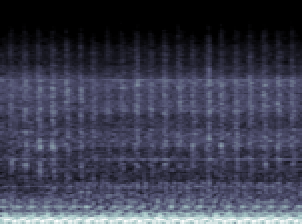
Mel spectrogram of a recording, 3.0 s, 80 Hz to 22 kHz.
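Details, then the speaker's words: LT1 Trans Am daily driver with stock cam at idle: exhaust pulses with an uneven, lumpy beat instead of a smooth burble. This is an engine misfire. "but the stock it should have been smooth not this sound so that's a misfire right there"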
